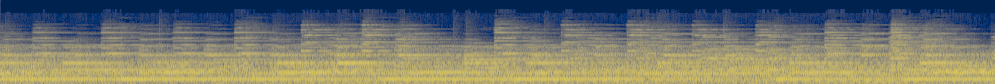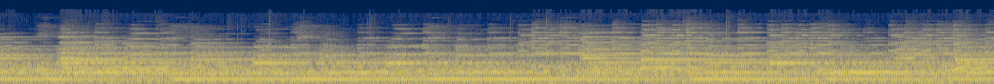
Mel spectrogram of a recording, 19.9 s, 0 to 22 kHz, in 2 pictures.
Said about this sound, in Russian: Самый последний звон, который вот звонили до 20-го, то есть вот до революции, это был красный звон, который уже, во-первых, изменился темп.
